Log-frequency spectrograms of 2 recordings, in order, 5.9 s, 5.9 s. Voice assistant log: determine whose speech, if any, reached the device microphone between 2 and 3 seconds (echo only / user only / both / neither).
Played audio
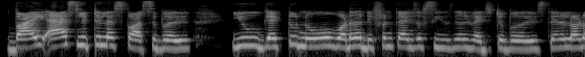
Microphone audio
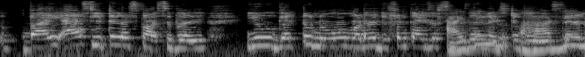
echo only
